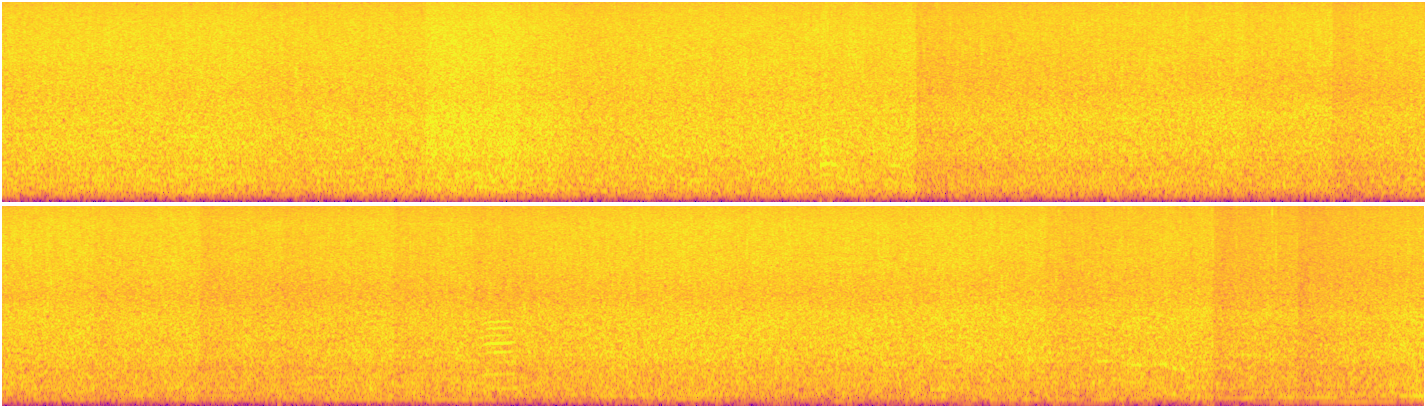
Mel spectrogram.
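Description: Heavy tropical rain pouring down onto trees and a flooding street, a loud, steady hiss.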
